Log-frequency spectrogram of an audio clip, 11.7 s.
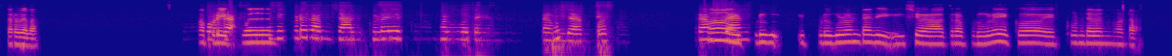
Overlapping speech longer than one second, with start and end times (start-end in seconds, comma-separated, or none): none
